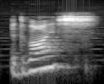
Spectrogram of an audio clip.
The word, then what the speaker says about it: advice: The first pair of words is advice and advise. Do you hear the difference in pronunciation between these two words? The difference is in the final consonant s and z.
